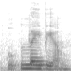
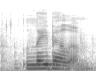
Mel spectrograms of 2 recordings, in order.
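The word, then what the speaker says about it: labellum: a lip called a labium. Labium, I'm sorry. Lebellum. Oh. Oh, like the cerebellum like in your brain. Uh, similar pronunciation. Yes.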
